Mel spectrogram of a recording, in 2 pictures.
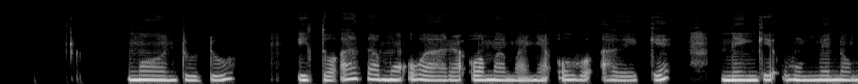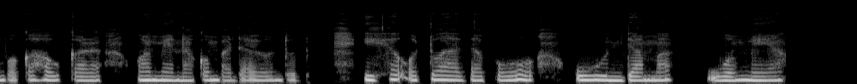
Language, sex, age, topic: Oshiwambo, female, 18-24, agriculture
